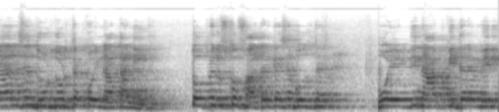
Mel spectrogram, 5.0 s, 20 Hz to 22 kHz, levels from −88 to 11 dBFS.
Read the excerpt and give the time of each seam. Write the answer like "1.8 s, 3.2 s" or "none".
1.7 s, 3.6 s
